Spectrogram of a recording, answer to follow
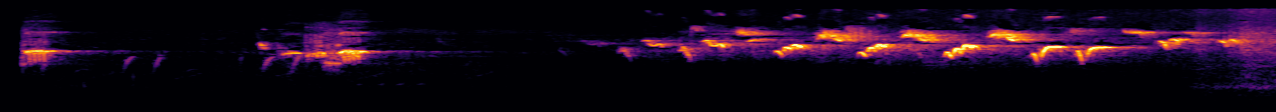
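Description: Birds calling: a couple of short high chirps in the first two seconds, then from about three seconds in a quick run of repeated chirps, about four a second.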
